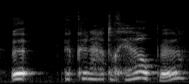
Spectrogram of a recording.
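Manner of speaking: hesitant stammer on "We, we", breathy whisper. A narrator's reading. Shy boy stands up for a classmate, stammering. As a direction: get the words out nervously. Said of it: "hakkelt Bram".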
